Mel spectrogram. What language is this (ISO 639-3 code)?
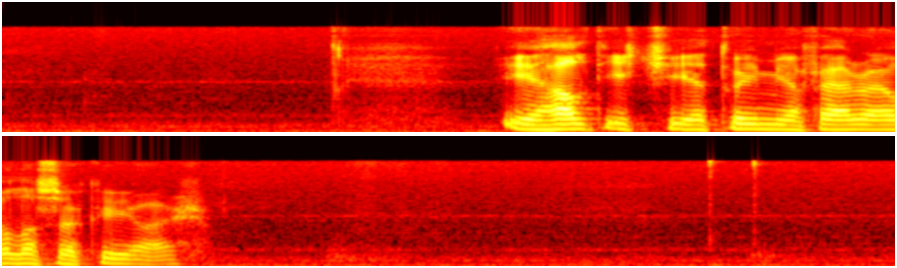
fao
